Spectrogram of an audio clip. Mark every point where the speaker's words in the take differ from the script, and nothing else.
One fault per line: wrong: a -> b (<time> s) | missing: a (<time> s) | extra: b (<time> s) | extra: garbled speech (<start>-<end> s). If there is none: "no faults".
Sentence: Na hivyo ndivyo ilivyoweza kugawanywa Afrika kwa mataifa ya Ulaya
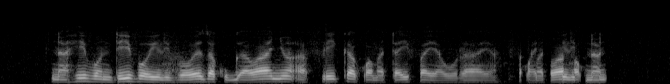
extra: garbled speech (5.1-6.1 s)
